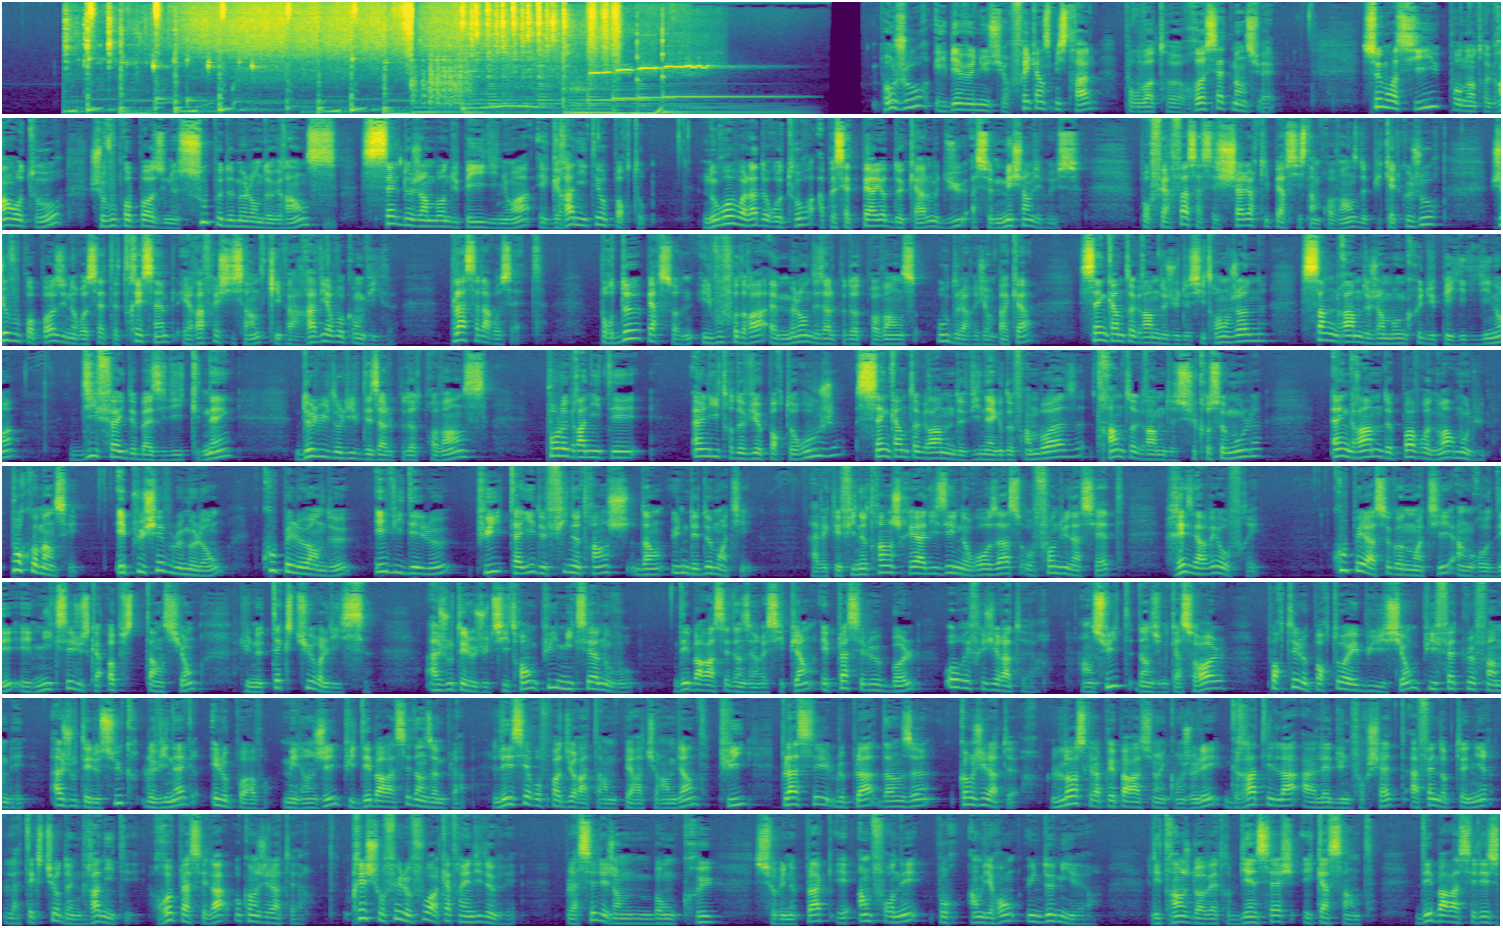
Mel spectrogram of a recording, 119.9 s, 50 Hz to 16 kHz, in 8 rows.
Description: Tous les mois (premier lundi du mois) , retrouvez une recette diffusée sur Fréquence Mistral Digne dans la matinale à partir de 9h15, sur le quotidien et internet Haute-Provence Info et dans votre magasin ETAL DES 3 Vallees et Dignamik sous forme de fiches recettes. Des recettes comme d'habitude élaborées avec des produits des Alpes de Haute-Provence et de notre région PACA .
